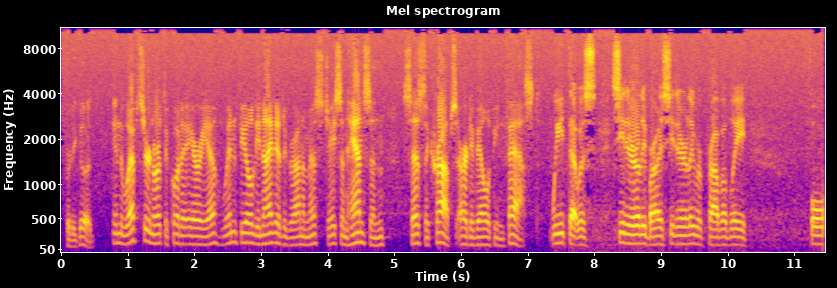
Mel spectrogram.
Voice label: air check; WinField United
